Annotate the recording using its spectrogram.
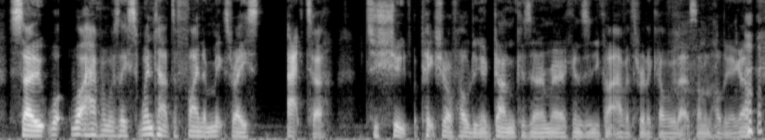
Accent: London, United Kingdom; I'm a Londoner. That's, that's my relationship with London.

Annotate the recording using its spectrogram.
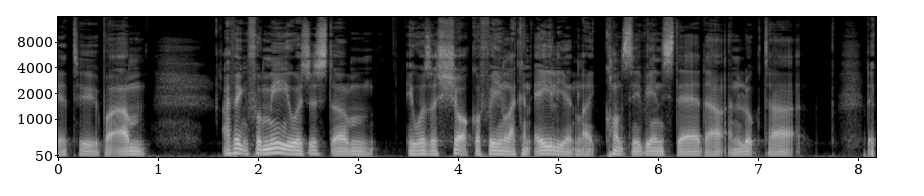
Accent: Essex, East of England, United Kingdom; also born or lived in South London; I grew up in Essex and adapted

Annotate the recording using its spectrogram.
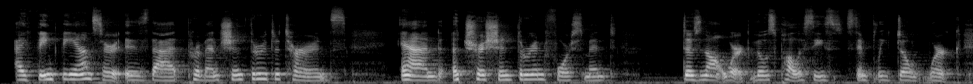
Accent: Arizona, United States; also born or lived in Chihuahua, Mexico; now in California, United States; I arrived to the United States with my family when I was just three years old. I had my third birthday in Arizona

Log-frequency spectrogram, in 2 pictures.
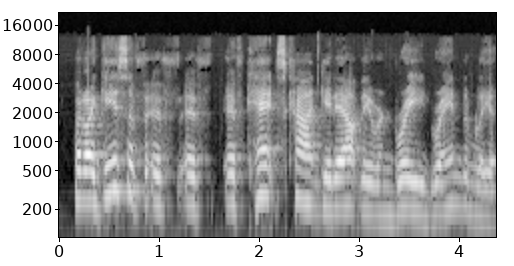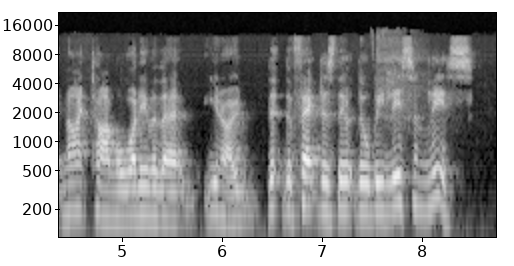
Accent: Auckland, New Zealand; I'm from Auckland. Love Auckland. Always been here most of the time

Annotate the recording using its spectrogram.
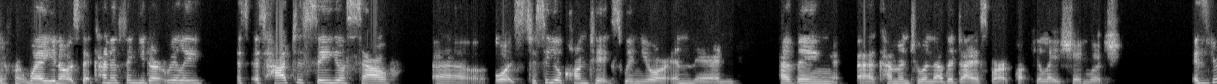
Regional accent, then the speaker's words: New Zealand; moved away as an adult; now in Eugene, United States; New Zealand, where we do make up a much more significant part of the population in comparison to here in the US, I feel very grateful for what I grew up

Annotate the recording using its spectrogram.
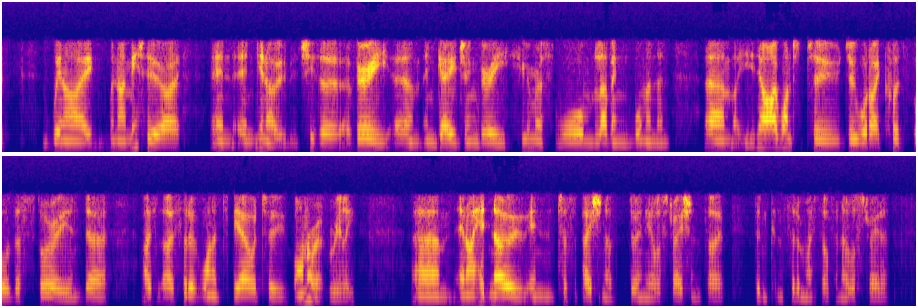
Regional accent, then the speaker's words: Blenheim, Marlborough, New Zealand; I was born in Christchurch, but I didn't really stick around there very long. When I was young, we moved to live in Blenheim. But I'm, you know, a South Island raised

